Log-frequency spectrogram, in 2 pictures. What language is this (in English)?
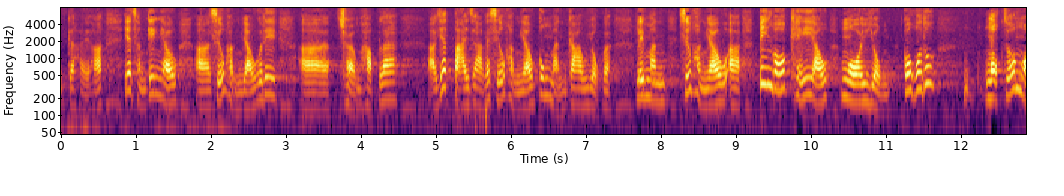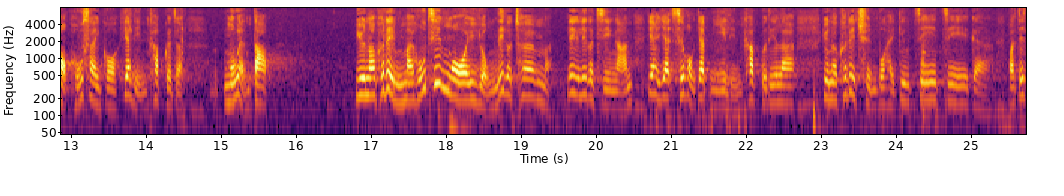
Cantonese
